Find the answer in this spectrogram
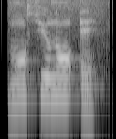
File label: speech, French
